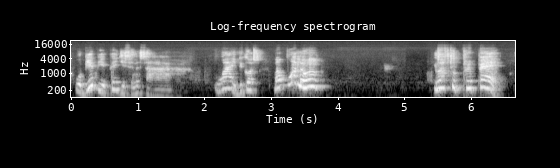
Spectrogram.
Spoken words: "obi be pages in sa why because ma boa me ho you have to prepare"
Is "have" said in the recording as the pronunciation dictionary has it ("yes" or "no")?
no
